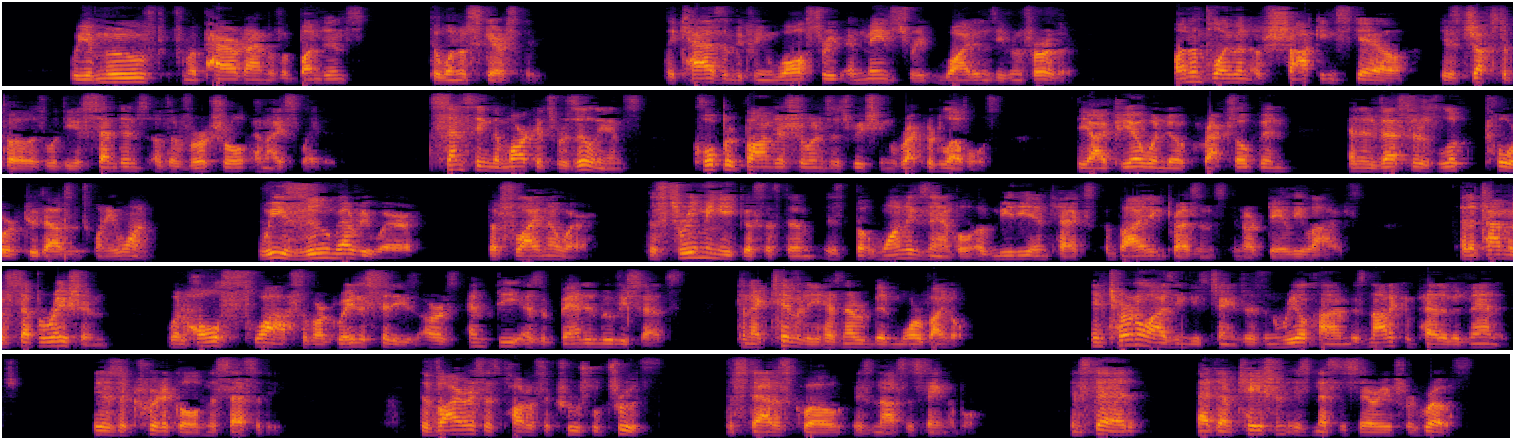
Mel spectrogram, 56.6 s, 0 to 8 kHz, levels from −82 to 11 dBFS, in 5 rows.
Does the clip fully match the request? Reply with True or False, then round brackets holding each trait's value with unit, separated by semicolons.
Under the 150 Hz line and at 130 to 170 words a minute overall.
True (140 Hz; 150 wpm)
